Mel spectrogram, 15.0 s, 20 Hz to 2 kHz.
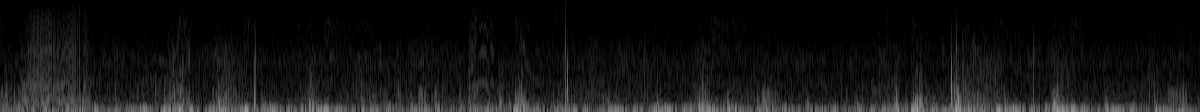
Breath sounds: Wheeze: 9.45-9.89 s

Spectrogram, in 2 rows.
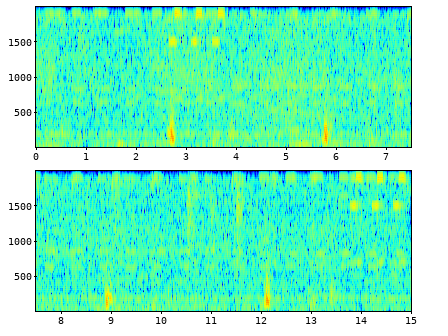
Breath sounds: Inhalation: 2.60-2.83 s, 5.66-5.98 s, 8.82-9.11 s, 12.05-12.33 s

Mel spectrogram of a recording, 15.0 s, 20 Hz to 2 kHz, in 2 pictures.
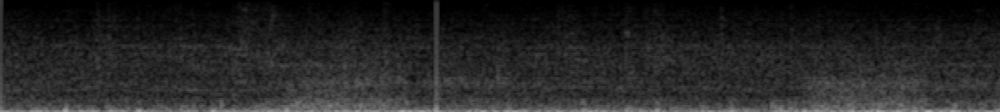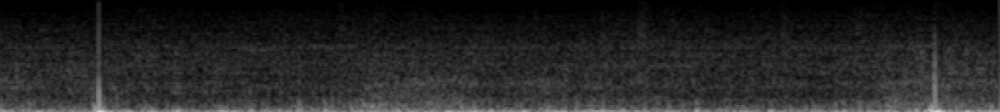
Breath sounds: Inhalation: 2.11-3.12 s, 6.01-7.01 s, 10.23-11.23 s, 14.02-15.00 s

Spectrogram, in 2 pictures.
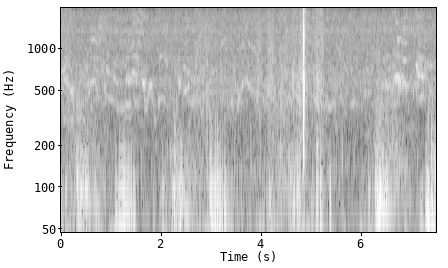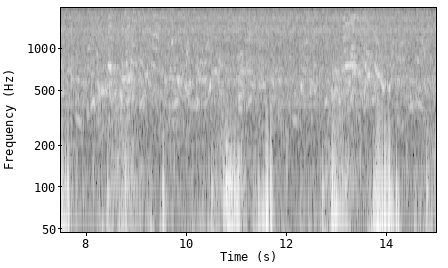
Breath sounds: Inhalation: 0.00-0.87 s, 1.77-2.71 s, 3.91-4.92 s, 6.14-6.99 s, 8.34-9.18 s, 10.51-11.29 s, 12.71-13.49 s
Exhalation: 0.89-1.57 s, 2.79-3.55 s, 4.94-5.47 s, 7.14-7.75 s, 9.25-9.75 s, 11.33-11.86 s, 13.64-14.42 s
Crackles: 0.00-0.87 s, 0.89-1.57 s, 1.77-2.71 s, 2.79-3.55 s, 4.94-5.47 s, 6.14-6.99 s, 7.14-7.75 s, 8.34-9.18 s, 9.25-9.75 s, 10.51-11.29 s, 11.33-11.86 s, 12.71-13.49 s, 13.64-14.42 s

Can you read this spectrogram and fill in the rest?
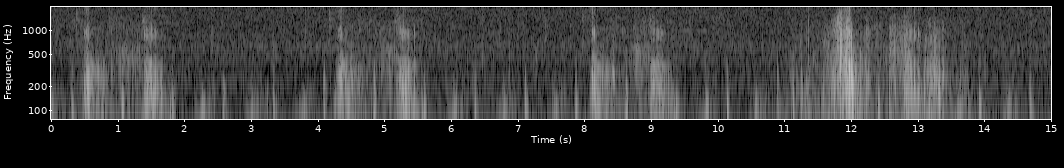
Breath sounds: Inhalation: 0.36-0.61 s, 4.20-4.69 s, 8.05-8.55 s
Exhalation: 1.35-1.84 s, 5.14-5.68 s, 9.00-9.50 s

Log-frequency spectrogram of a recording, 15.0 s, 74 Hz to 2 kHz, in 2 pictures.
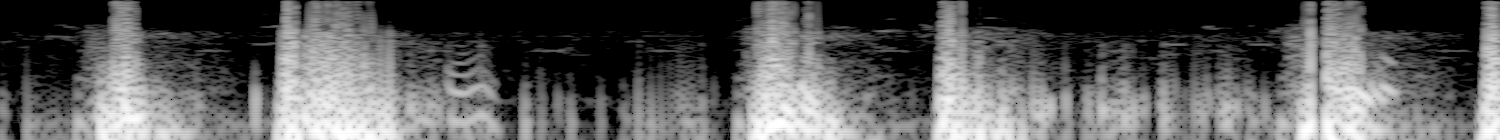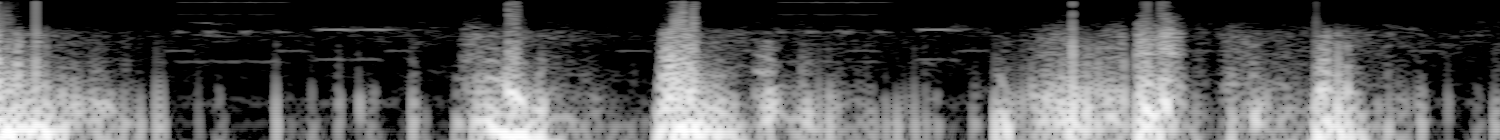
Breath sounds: Inhalation: 0.26-1.13 s, 3.66-4.61 s, 6.43-7.40 s, 9.73-10.72 s, 12.43-13.61 s
Exhalation: 1.23-2.51 s, 4.63-6.36 s, 7.38-8.37 s, 10.72-12.35 s
Wheeze: 2.24-2.55 s, 6.77-7.01 s, 11.24-11.38 s
Rhonchi: 0.26-1.09 s, 3.68-4.62 s, 4.67-5.30 s, 7.44-8.39 s, 9.71-10.67 s

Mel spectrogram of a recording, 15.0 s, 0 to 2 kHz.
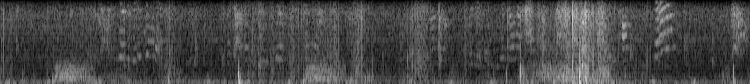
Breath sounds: Inhalation: 0.91-1.95 s, 5.98-6.93 s
Exhalation: 6.95-7.71 s
Rhonchi: 0.91-1.95 s
Crackles: 5.98-6.93 s, 6.95-7.71 s

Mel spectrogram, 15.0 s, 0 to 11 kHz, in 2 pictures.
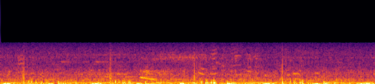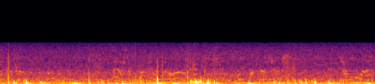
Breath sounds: Inhalation: 11.31-11.93 s
Crackles: 11.31-11.93 s

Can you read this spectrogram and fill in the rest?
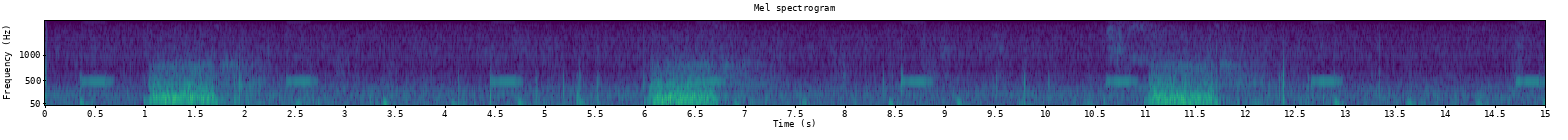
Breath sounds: Inhalation: 0.93-1.67 s, 6.02-6.75 s, 11.01-11.81 s
Exhalation: 1.70-2.83 s, 6.76-7.57 s, 11.81-13.05 s

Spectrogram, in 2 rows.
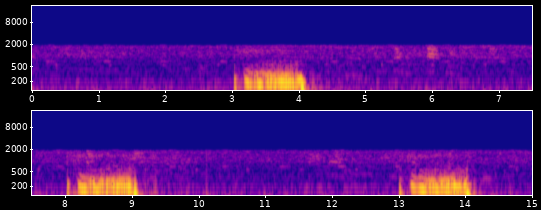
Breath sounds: Inhalation: 2.94-4.16 s, 7.96-9.18 s, 13.04-14.25 s
Stridor: 2.94-4.16 s, 7.96-9.18 s, 13.04-14.25 s

